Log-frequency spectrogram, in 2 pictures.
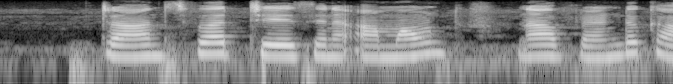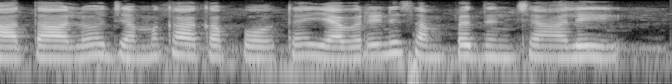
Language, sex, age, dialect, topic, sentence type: Telugu, female, 18-24, Utterandhra, banking, question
